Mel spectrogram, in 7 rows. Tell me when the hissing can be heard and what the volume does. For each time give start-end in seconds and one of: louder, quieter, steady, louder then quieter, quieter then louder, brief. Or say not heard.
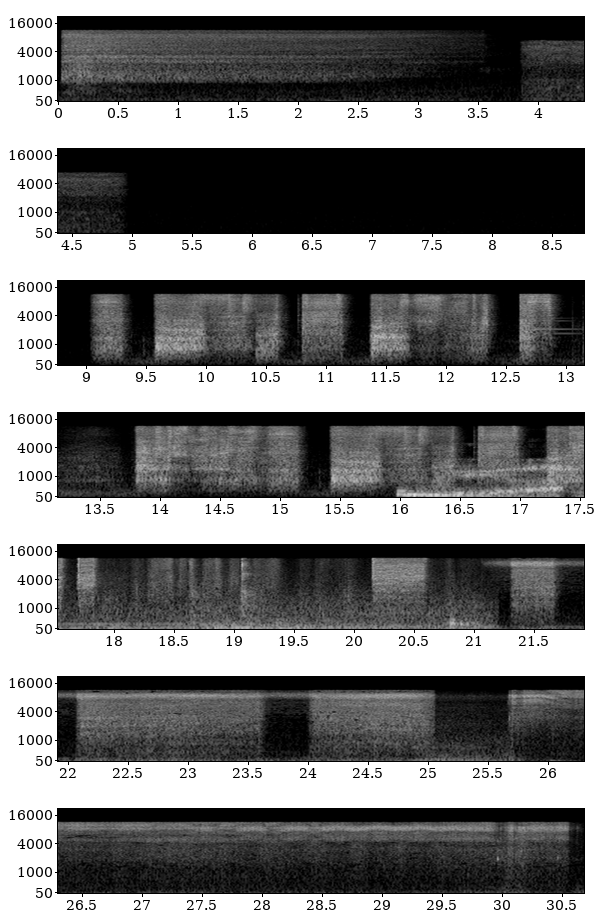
0.0-5.0 quieter then louder
9.1-30.6 quieter.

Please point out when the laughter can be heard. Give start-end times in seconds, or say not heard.
15.9-17.4.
